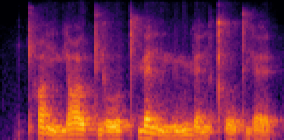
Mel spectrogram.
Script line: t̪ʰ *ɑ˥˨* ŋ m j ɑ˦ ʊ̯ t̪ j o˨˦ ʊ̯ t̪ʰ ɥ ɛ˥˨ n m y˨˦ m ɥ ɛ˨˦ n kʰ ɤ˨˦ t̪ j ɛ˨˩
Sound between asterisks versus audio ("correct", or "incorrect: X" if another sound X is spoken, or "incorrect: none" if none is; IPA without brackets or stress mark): correct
